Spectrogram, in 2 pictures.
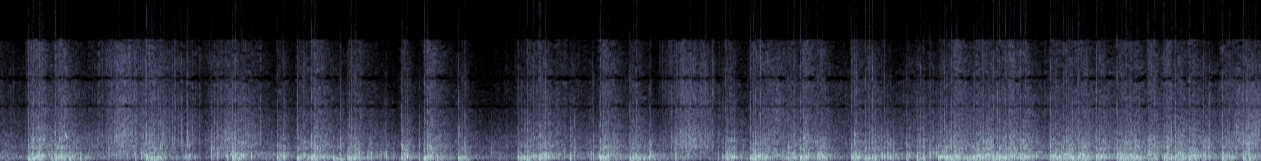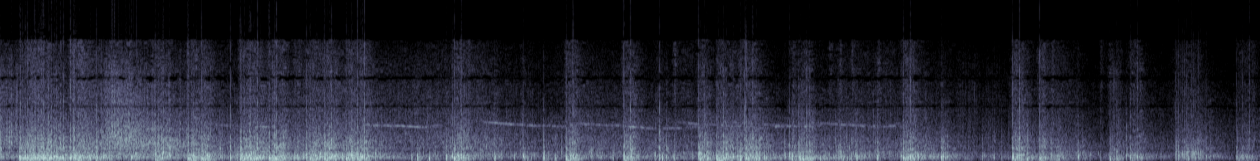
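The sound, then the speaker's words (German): Dense, continuous barrage of firecrackers and rockets set off by fireworks igniting a petrol trail, bursting in rapid, irregular succession, loud throughout, with a few high whistling rockets streaking up near the end. “Bevor ein Angestellter der Feuerwerksfirma reagieren kann, zischen Böller und Raketen in wilder Reihenfolge in den Himmel.”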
